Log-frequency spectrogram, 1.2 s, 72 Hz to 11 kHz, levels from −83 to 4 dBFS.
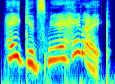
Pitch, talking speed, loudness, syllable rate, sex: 285 Hz, 260 wpm, -16 LUFS, 7.8 syllables/s, female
